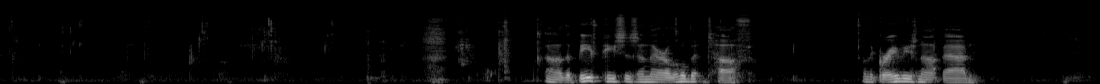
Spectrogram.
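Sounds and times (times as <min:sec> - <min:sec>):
mouth crunches and clicks: 0:00.0 - 0:05.5
person chewing food: 0:00.0 - 0:05.5, 0:10.0 - 0:11.0.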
